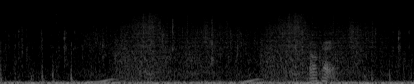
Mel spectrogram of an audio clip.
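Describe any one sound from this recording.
A shimmering magical chime rings out.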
